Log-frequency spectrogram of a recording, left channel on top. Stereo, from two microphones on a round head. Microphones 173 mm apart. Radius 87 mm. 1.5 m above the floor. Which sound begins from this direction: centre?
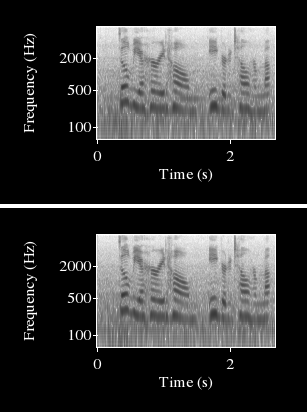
A woman speaking, at 0.3 s.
